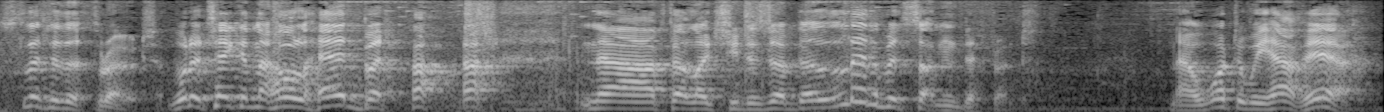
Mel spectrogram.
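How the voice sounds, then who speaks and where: A young British man commentates his gameplay live with a high, bright voice that leaps all over the place. He hams it up, slinging British slang and cheeky curses at his chat. A touch of soft background noise sits under him. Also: very animated, brisk. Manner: theatrical, jokey, lots of British slang and swearing. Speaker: game streamer.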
